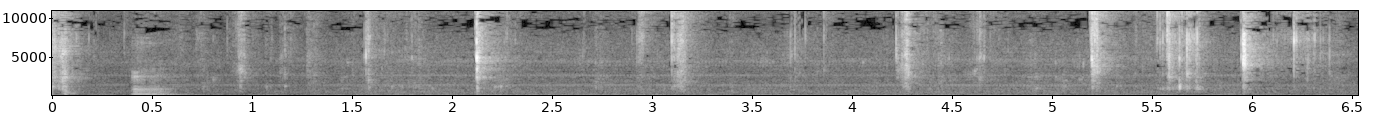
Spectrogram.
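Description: A person chewing fried chicken, with scattered sharp lip smacks and mouth clicks and a short falling hum about half a second in.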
